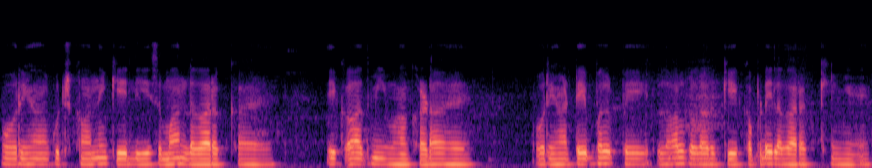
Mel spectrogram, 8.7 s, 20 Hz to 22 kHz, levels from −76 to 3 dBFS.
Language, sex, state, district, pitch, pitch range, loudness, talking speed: Hindi, male, Uttarakhand, Tehri Garhwal, 130 Hz, 125-135 Hz, -19 LUFS, 180 wpm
